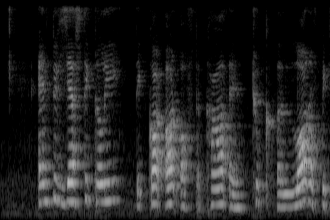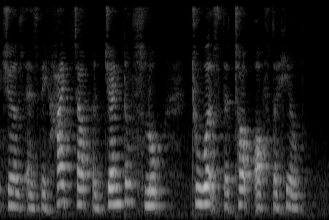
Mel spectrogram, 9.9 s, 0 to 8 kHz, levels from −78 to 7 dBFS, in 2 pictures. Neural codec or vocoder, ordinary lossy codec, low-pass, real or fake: none; none; 7.2 kHz; real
